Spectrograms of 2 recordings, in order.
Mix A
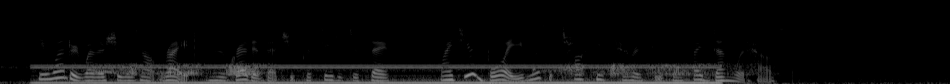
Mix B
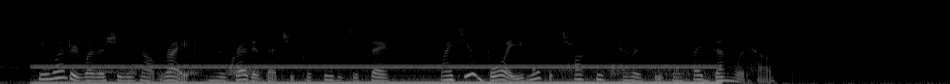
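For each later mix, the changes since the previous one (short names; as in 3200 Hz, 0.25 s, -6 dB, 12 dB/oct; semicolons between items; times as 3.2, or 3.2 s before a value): second sound -9.0 dB; master: add brick-wall FIR low-pass 8700 Hz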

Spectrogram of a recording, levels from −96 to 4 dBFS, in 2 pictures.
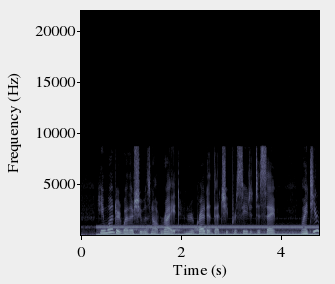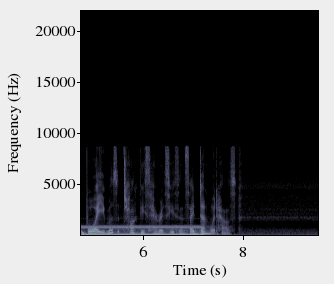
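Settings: speech: remove LPF 1000 Hz 6 dB/oct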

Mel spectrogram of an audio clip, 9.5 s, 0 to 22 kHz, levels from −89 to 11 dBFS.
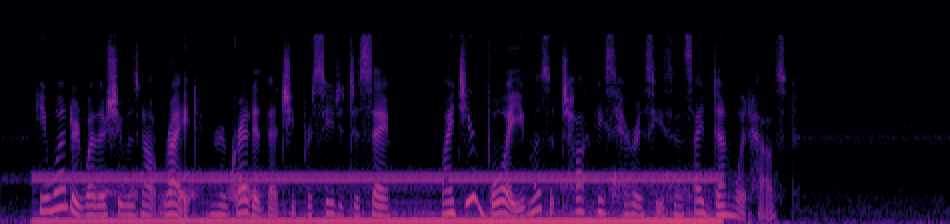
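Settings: master: remove brick-wall FIR low-pass 8700 Hz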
